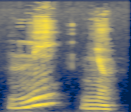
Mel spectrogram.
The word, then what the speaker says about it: niño: el caso de la palabra niño decimos ni no la fuerza de la voz está sobre la penúltima sílaba palabra llana su última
